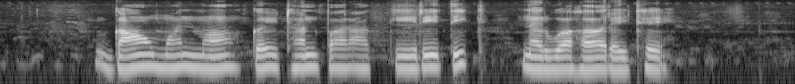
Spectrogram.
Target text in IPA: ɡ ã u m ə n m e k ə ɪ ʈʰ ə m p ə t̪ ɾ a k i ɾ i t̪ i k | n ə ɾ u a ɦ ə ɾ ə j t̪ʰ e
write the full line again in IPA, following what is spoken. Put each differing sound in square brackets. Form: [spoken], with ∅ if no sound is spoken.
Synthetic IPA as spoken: ɡ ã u m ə n m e k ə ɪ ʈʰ ə [n] p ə [∅] ɾ a k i ɾ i t̪ i k | n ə ɾ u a ɦ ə ɾ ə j t̪ʰ e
